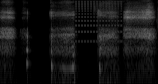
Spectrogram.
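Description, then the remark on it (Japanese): A brief, warbling electronic phone ring sounds for about half a second as a call is being placed, set between louder breathy, gasping vocal sounds. “電話をかけちゃいましたよ。”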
